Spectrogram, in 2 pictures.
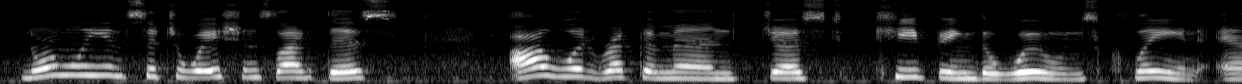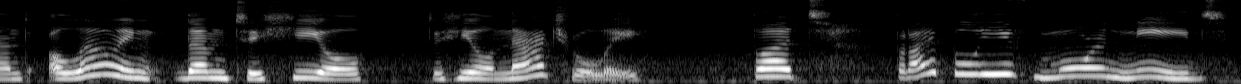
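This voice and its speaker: A woman voicing a caring male cartoon helper, earnest and reassuring, in a deliberate, repetitive delivery. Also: a little high, expressive, darkish tone. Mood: serious, determined. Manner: deliberate, repeats phrases. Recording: faint background noise.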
